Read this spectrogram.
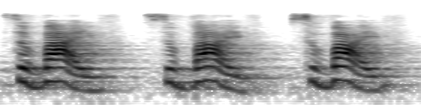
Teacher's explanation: Nhấn vào tiếng thứ hai này, vive, vive. Âm thứ nhất là schwa sound.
